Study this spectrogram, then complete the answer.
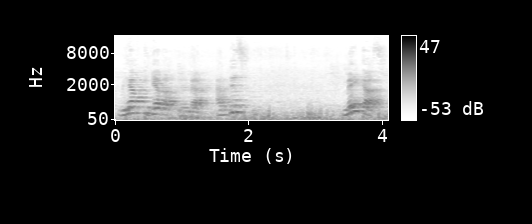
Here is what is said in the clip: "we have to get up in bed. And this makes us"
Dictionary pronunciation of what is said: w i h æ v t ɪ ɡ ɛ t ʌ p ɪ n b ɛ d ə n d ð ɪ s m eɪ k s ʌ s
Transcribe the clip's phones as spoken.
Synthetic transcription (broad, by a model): w i h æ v t ɪ ɡ ɛ t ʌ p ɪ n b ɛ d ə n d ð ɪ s m eɪ k ʌ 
